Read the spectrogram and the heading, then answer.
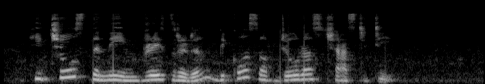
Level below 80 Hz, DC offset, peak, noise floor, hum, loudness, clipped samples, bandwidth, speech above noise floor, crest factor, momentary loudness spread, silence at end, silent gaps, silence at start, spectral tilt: -58 dBFS; under 0.1%; -10 dBFS; -57 dBFS; none; -25 LUFS; under 0.1%; 11.5 kHz; 33 dB; 16 dB; 10 LU; 0.9 s; none; 0.35 s; -5.5 dB/octave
